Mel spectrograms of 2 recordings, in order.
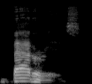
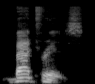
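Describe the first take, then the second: First: It is said with an American accent. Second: It is said with an English accent.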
